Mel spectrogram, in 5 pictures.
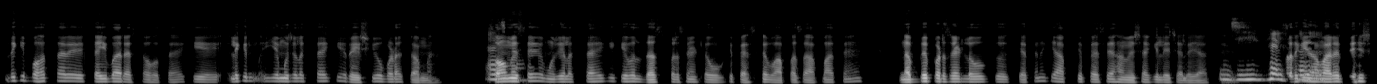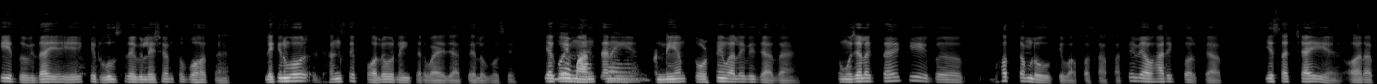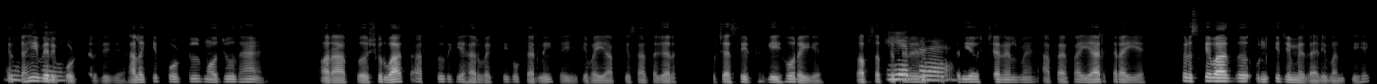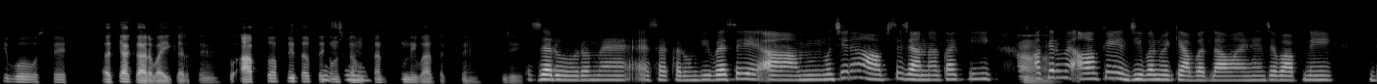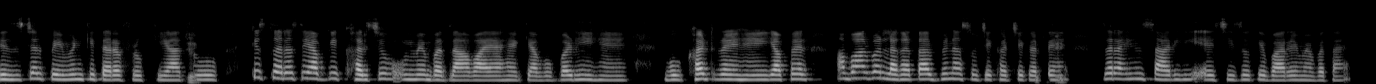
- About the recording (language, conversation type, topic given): Hindi, podcast, आप डिजिटल भुगतानों के बारे में क्या सोचते हैं?
- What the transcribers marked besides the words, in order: in English: "रेशियो"; in English: "परसेंट"; in English: "परसेंट"; laughing while speaking: "बिल्कुल"; laughing while speaking: "देश"; in English: "रूल्स-रेगुलेशन"; in English: "फॉलो"; laughing while speaking: "तोड़ने"; in English: "चैनल"; in English: "पेमेंट"; tapping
